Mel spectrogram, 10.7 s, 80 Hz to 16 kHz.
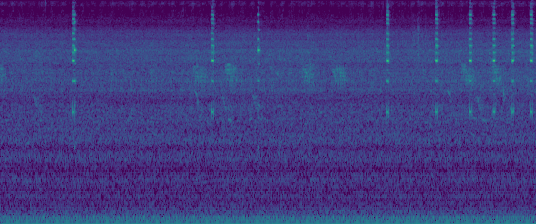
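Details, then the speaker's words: Ford F-250 6.7 L Powerstroke diesel after fuel filter conversion and key-cycle priming: deep even idle at about two and a half beats a second; smooth, healthy. "it took a little bit of start to I mean not even that bad honestly so sweet"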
